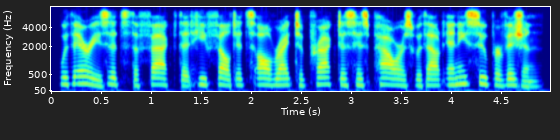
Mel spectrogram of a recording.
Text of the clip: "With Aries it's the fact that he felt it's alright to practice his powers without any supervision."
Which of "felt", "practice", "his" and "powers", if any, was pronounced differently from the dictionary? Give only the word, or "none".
none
